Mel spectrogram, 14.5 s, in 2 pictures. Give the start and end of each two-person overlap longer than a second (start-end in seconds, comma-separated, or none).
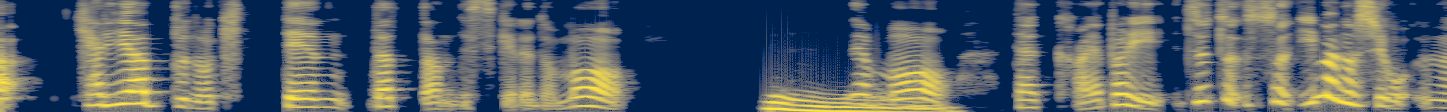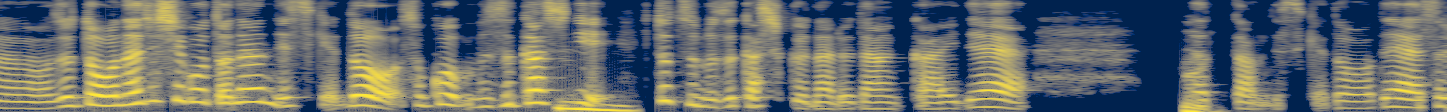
none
